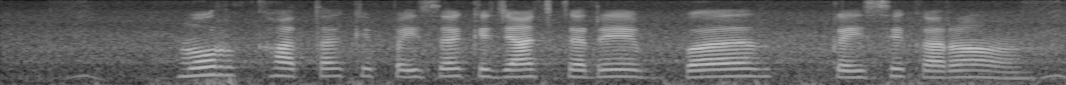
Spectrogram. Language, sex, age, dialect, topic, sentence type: Chhattisgarhi, female, 36-40, Western/Budati/Khatahi, banking, question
